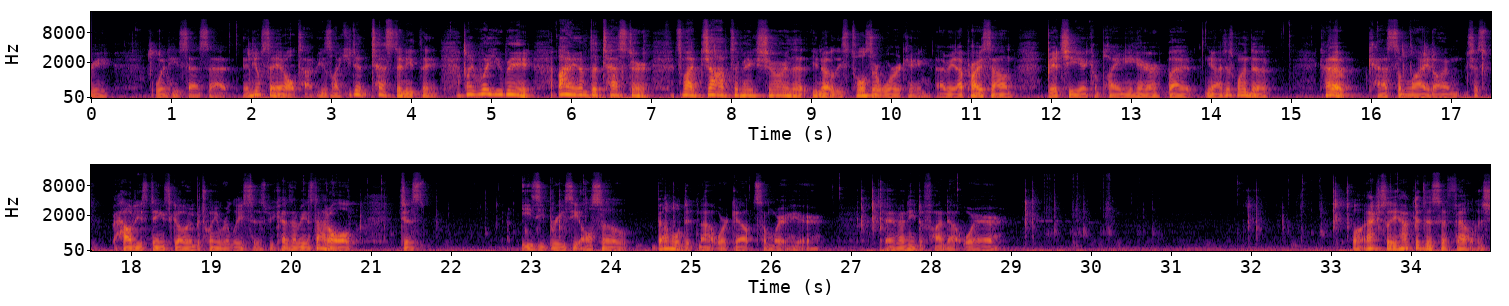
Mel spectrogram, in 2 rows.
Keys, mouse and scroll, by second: 0.7 q, 1.7 click, 1.9 q, 2.5 click, 3.1-3.5 scroll down 1, 3.5 click, 3.8 middle click, 4.6 g, 5.7 click, 6.7 KP_7, 7.8 g, 14.9 click, 15.2 middle click, 16.3 scroll up 1, 16.4-17.3 typing, 19.4 click, 19.9 shift+middle click, 20.6 scroll up 2, 20.9 shift+middle click, 21.2-24.6 scroll up 15, 23.5 shift+middle click, 24.6 q, 25.7 click, 26.8 click, 28.2 click, 29.2 Escape, 29.4-30.6 scroll down 10, 30.8 middle click, 31.9 Tab, 32.5 shift+middle click, 32.7 scroll up 3, 33.0 alt+a, 33.7 click, 34.0 g, 34.4 right click, 34.9 click.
